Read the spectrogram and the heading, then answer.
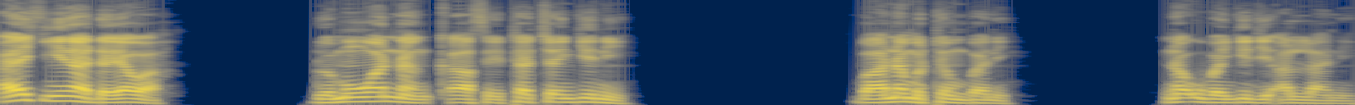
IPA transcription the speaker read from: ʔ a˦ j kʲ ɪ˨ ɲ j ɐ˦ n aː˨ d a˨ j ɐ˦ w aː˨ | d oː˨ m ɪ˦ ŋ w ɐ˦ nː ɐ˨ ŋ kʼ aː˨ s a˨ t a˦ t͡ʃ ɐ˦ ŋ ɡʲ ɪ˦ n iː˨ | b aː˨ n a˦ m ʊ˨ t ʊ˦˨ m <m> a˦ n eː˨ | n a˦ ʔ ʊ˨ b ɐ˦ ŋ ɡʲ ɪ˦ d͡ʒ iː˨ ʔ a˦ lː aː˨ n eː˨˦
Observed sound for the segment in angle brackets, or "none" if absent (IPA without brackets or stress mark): b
